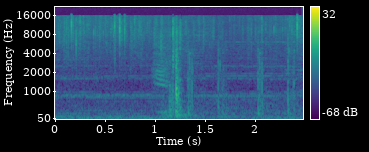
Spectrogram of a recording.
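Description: A wooden chest lid thuds shut.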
